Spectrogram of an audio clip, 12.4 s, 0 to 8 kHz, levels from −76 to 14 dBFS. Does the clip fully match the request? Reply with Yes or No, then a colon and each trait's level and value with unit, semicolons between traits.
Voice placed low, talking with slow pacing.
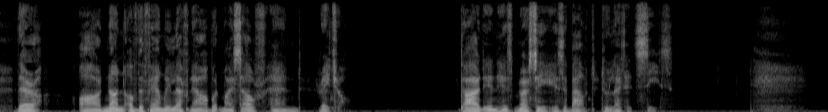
Yes: low, 110 Hz; slow, 105 wpm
